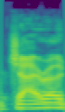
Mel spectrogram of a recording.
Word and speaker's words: gyro: Hey, I was just informed that September 1st is National Hero Day, or Gyro Day for those who just pronounce the food phonetically or the way it's spelled.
